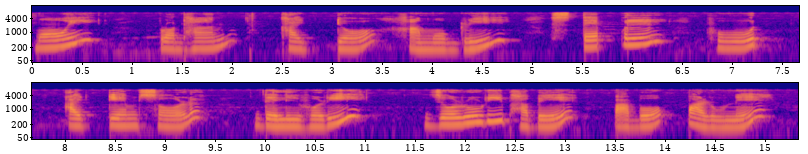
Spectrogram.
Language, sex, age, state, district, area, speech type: Assamese, female, 45-60, Assam, Golaghat, rural, read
